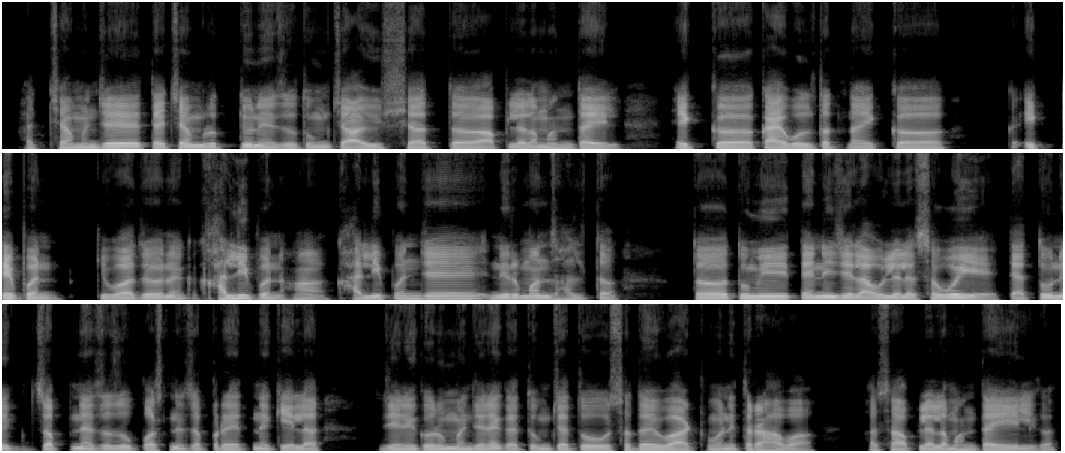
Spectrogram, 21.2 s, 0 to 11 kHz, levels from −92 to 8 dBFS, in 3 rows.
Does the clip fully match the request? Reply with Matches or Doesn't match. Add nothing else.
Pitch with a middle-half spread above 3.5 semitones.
Doesn't match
